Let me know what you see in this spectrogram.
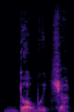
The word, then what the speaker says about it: добыча: Все газовики в обязательном порядке произносят слово «добыча» с ударением на первом слоге «добыча».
